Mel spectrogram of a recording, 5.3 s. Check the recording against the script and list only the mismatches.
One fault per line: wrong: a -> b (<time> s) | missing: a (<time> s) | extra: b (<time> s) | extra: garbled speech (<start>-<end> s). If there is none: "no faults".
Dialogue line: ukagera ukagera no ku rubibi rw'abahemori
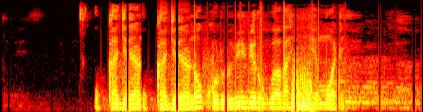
no faults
